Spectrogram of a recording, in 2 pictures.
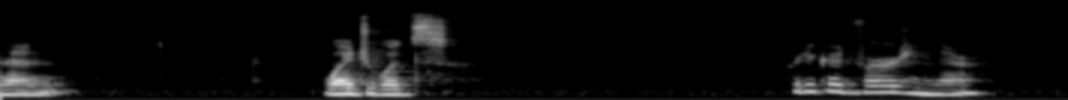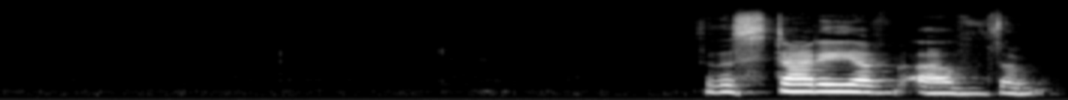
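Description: A woman lectures calmly through a microphone, pausing between phrases.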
